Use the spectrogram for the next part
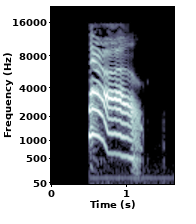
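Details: Indoor Persian (Shirazi) cats meeting a new kitten named Felix; a single drawn-out meow, bright and harmonic, opening high then sliding steadily downward before fading, with quiet surroundings and no other clear sounds.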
